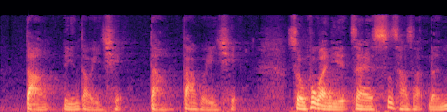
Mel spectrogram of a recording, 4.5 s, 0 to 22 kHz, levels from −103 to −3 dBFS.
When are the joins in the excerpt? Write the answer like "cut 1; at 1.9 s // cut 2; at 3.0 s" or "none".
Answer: none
